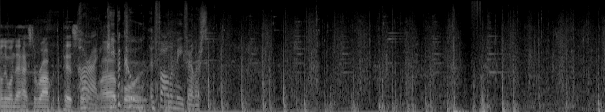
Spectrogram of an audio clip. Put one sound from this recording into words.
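Boots thud on wooden boards as several people walk.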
